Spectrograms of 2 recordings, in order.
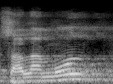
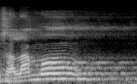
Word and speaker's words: salamun: Cuman membacanya jangan salah. Jangan salamung. Tidak ada salamung dalam Al-Quran, tidak ada salamung ya, dibaca salamung kalau jangan ya. Itu ikhfa hukumnya.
